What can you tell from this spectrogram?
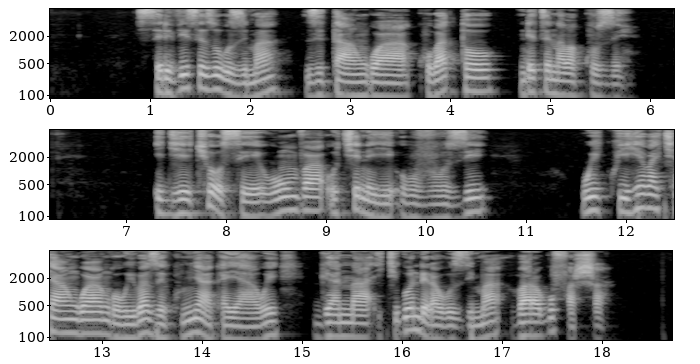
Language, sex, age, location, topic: Kinyarwanda, male, 25-35, Huye, health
